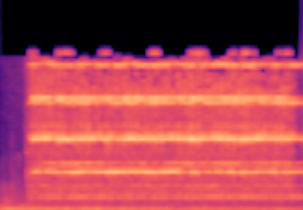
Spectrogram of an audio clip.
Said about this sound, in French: Mais tout d'un coup, un téléphone étonnamment vieux se met à sonner.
